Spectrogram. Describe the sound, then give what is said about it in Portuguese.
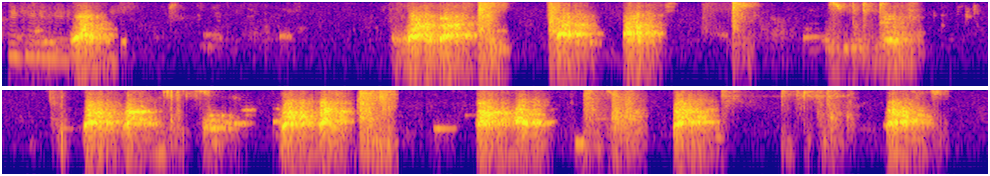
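Several dogs bark in short, irregular bursts, with a few higher whimpering yelps mixed in between the louder barks. “Ver se os cachorros escapam aqui, dá um trabalho.”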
